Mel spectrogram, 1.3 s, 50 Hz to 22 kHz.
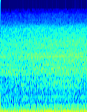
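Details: Saturn Vue Redline 3.6L idling right after the starter motor was replaced with a new aftermarket unit: a smooth, even low rumble with a steady beat and no knocks or rattles; healthy idle.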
